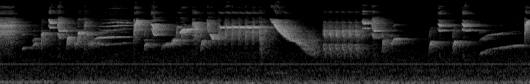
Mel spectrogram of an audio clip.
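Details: Goldfinch from Sicily singing while in love, delivering a fast liquid warble of high chirps, twangy downward slurs and rolled trills, nearly continuous throughout, over a faint low hum.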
